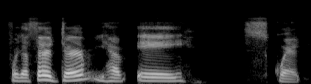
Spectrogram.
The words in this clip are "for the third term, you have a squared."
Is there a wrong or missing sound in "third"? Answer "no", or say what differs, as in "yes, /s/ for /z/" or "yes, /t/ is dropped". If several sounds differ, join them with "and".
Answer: no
